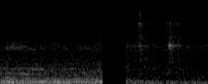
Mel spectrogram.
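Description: Street background noise with a low rumble, cut off suddenly about a second in, then fainter outdoor background noise.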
